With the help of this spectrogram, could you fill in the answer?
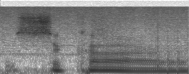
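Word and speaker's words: Sokar: Old Kingdom he quickly absorbs the appearance of sakar and tetan sakar spelled s o k a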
